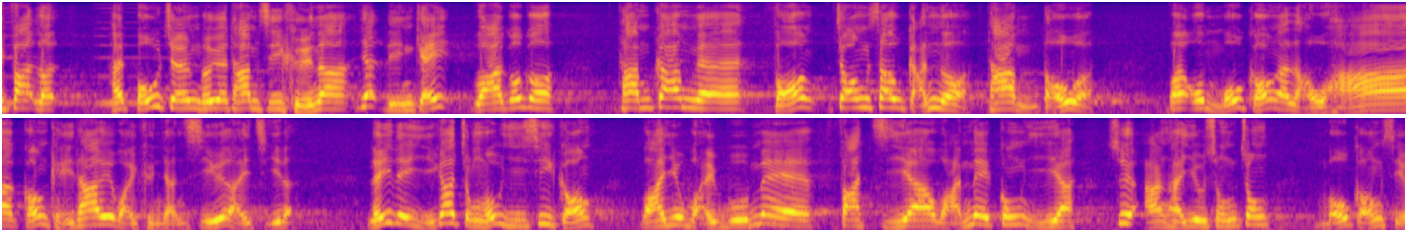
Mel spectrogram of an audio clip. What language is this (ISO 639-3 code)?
yue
